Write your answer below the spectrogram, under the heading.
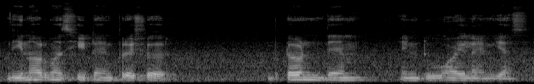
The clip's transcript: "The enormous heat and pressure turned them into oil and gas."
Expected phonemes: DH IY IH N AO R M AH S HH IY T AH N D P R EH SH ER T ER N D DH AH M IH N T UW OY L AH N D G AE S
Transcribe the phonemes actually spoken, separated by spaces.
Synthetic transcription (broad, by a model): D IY IH N AO R M AH S HH IY T AH N D P R EH SH ER T ER N D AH M IH N T UW OY L AH N D G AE S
